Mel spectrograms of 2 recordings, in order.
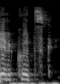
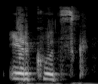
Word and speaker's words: Irkutsk: Irkutsk. So how do you say that? Irkutsk. Irkutsk.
